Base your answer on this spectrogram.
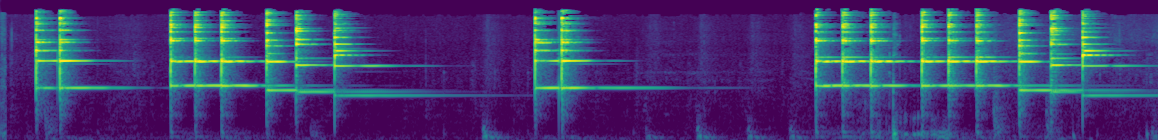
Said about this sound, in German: Es war sehr schön, dich konzentriert die Gläser beklöppeln zu sehen.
